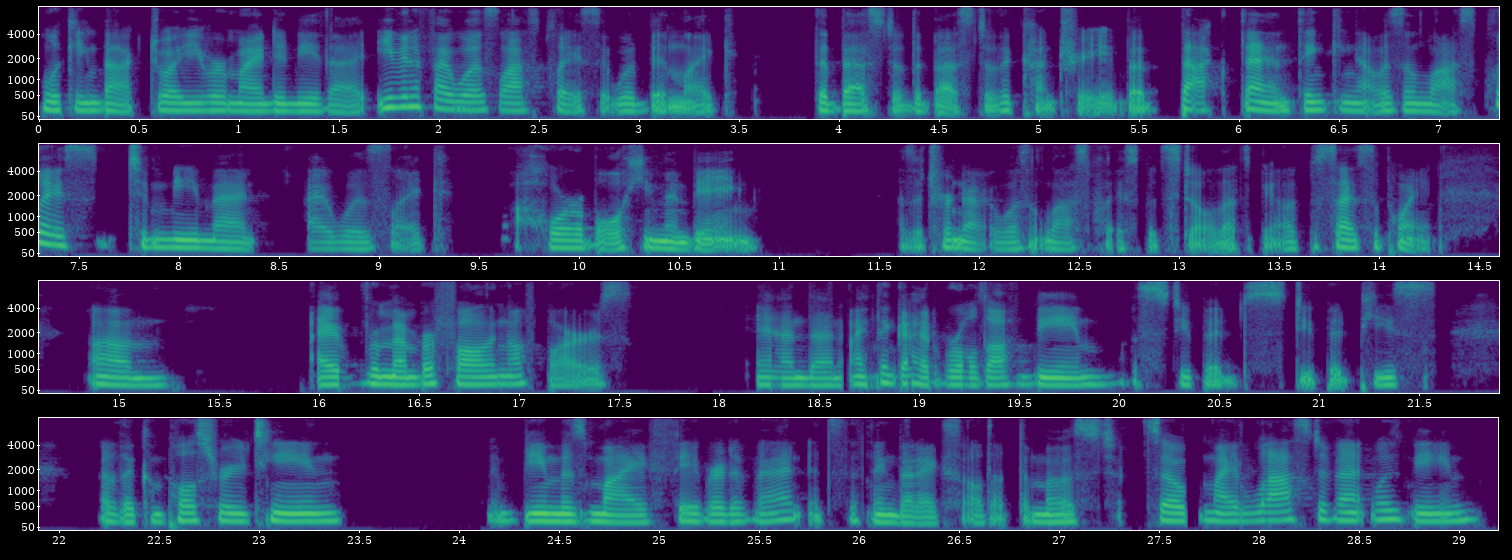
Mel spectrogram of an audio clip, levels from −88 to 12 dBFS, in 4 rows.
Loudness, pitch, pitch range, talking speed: -25 LUFS, 155 Hz, 145-165 Hz, 210 wpm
